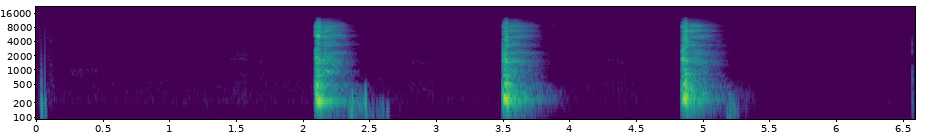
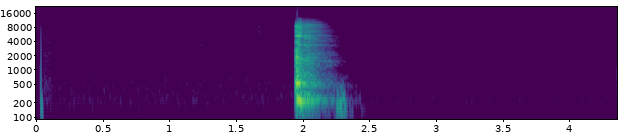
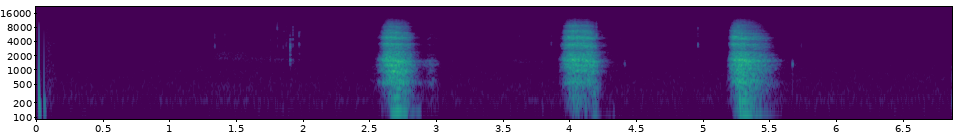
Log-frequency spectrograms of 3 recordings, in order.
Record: {"three_cough_length": "6.6 s", "three_cough_amplitude": 25359, "three_cough_signal_mean_std_ratio": 0.18, "cough_length": "4.4 s", "cough_amplitude": 32186, "cough_signal_mean_std_ratio": 0.12, "exhalation_length": "6.9 s", "exhalation_amplitude": 4745, "exhalation_signal_mean_std_ratio": 0.26, "survey_phase": "beta (2021-08-13 to 2022-03-07)", "age": "45-64", "gender": "Male", "wearing_mask": "No", "symptom_cough_any": true, "symptom_runny_or_blocked_nose": true, "symptom_fatigue": true, "symptom_other": true, "smoker_status": "Never smoked", "respiratory_condition_asthma": false, "respiratory_condition_other": false, "recruitment_source": "Test and Trace", "submission_delay": "2 days", "covid_test_result": "Positive", "covid_test_method": "RT-qPCR", "covid_ct_value": 23.5, "covid_ct_gene": "ORF1ab gene", "covid_ct_mean": 23.9, "covid_viral_load": "15000 copies/ml", "covid_viral_load_category": "Low viral load (10K-1M copies/ml)"}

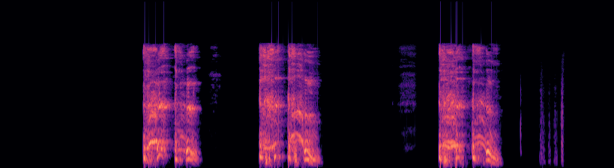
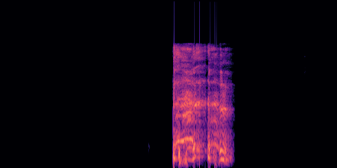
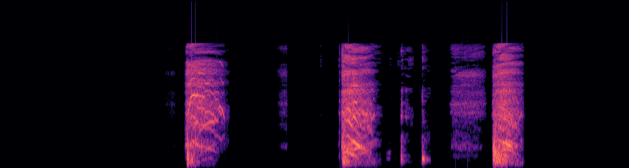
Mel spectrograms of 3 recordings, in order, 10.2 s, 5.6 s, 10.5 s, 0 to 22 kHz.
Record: {"three_cough_length": "10.2 s", "three_cough_amplitude": 32768, "three_cough_signal_mean_std_ratio": 0.41, "cough_length": "5.6 s", "cough_amplitude": 29783, "cough_signal_mean_std_ratio": 0.31, "exhalation_length": "10.5 s", "exhalation_amplitude": 29116, "exhalation_signal_mean_std_ratio": 0.33, "survey_phase": "beta (2021-08-13 to 2022-03-07)", "age": "45-64", "gender": "Male", "wearing_mask": "No", "symptom_shortness_of_breath": true, "smoker_status": "Ex-smoker", "respiratory_condition_asthma": false, "respiratory_condition_other": true, "recruitment_source": "REACT", "submission_delay": "3 days", "covid_test_result": "Negative", "covid_test_method": "RT-qPCR", "influenza_a_test_result": "Negative", "influenza_b_test_result": "Negative"}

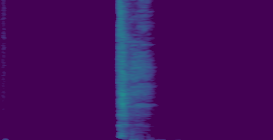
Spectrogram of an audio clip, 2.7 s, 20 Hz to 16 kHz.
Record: {"cough_length": "2.7 s", "cough_amplitude": 1033, "cough_signal_mean_std_ratio": 0.3, "survey_phase": "beta (2021-08-13 to 2022-03-07)", "age": "18-44", "gender": "Female", "wearing_mask": "No", "symptom_runny_or_blocked_nose": true, "symptom_sore_throat": true, "symptom_fatigue": true, "symptom_headache": true, "symptom_change_to_sense_of_smell_or_taste": true, "smoker_status": "Current smoker (1 to 10 cigarettes per day)", "respiratory_condition_asthma": false, "respiratory_condition_other": false, "recruitment_source": "Test and Trace", "submission_delay": "2 days", "covid_test_result": "Positive", "covid_test_method": "RT-qPCR", "covid_ct_value": 35.1, "covid_ct_gene": "N gene"}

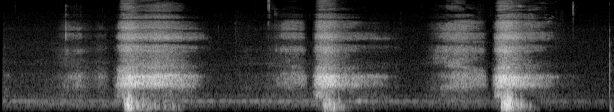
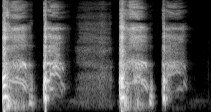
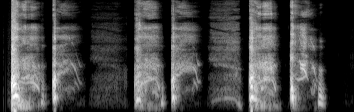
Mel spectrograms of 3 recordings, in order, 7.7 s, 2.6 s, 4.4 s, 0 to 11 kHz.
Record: {"exhalation_length": "7.7 s", "exhalation_amplitude": 15952, "exhalation_signal_mean_std_ratio": 0.39, "cough_length": "2.6 s", "cough_amplitude": 32768, "cough_signal_mean_std_ratio": 0.37, "three_cough_length": "4.4 s", "three_cough_amplitude": 32768, "three_cough_signal_mean_std_ratio": 0.3, "survey_phase": "beta (2021-08-13 to 2022-03-07)", "age": "18-44", "gender": "Female", "wearing_mask": "No", "symptom_cough_any": true, "symptom_sore_throat": true, "smoker_status": "Ex-smoker", "respiratory_condition_asthma": false, "respiratory_condition_other": false, "recruitment_source": "REACT", "submission_delay": "-1 day", "covid_test_result": "Negative", "covid_test_method": "RT-qPCR", "influenza_a_test_result": "Negative", "influenza_b_test_result": "Negative"}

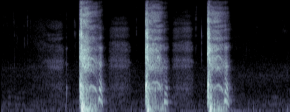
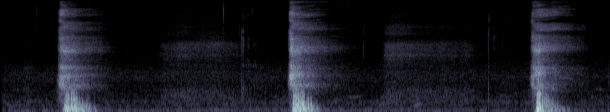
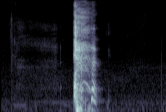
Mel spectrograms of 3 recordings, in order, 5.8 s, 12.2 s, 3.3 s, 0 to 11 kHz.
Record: {"three_cough_length": "5.8 s", "three_cough_amplitude": 31401, "three_cough_signal_mean_std_ratio": 0.27, "exhalation_length": "12.2 s", "exhalation_amplitude": 9311, "exhalation_signal_mean_std_ratio": 0.24, "cough_length": "3.3 s", "cough_amplitude": 24300, "cough_signal_mean_std_ratio": 0.23, "survey_phase": "beta (2021-08-13 to 2022-03-07)", "age": "45-64", "gender": "Female", "wearing_mask": "No", "symptom_other": true, "smoker_status": "Ex-smoker", "respiratory_condition_asthma": false, "respiratory_condition_other": false, "recruitment_source": "REACT", "submission_delay": "1 day", "covid_test_result": "Negative", "covid_test_method": "RT-qPCR"}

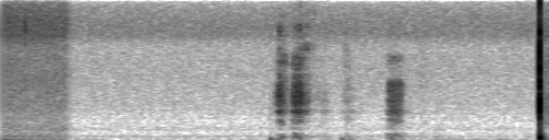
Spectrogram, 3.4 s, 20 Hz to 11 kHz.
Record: {"exhalation_length": "3.4 s", "exhalation_amplitude": 26028, "exhalation_signal_mean_std_ratio": 0.09, "survey_phase": "beta (2021-08-13 to 2022-03-07)", "age": "65+", "gender": "Female", "wearing_mask": "No", "symptom_none": true, "smoker_status": "Never smoked", "respiratory_condition_asthma": false, "respiratory_condition_other": false, "recruitment_source": "REACT", "submission_delay": "1 day", "covid_test_result": "Negative", "covid_test_method": "RT-qPCR"}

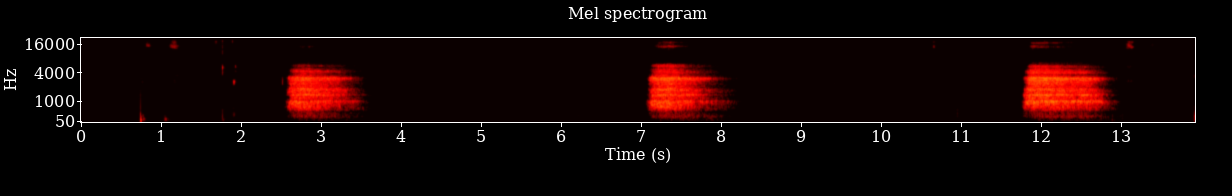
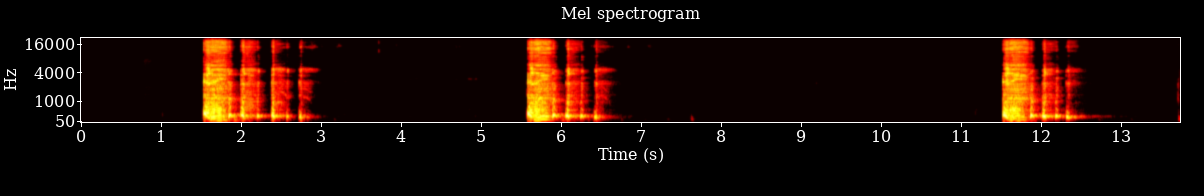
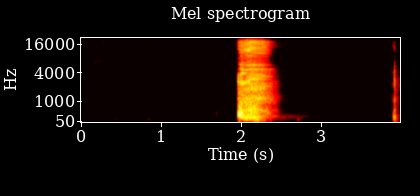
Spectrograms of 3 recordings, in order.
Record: {"exhalation_length": "13.9 s", "exhalation_amplitude": 2739, "exhalation_signal_mean_std_ratio": 0.34, "three_cough_length": "13.7 s", "three_cough_amplitude": 32768, "three_cough_signal_mean_std_ratio": 0.28, "cough_length": "4.0 s", "cough_amplitude": 32768, "cough_signal_mean_std_ratio": 0.24, "survey_phase": "beta (2021-08-13 to 2022-03-07)", "age": "18-44", "gender": "Female", "wearing_mask": "No", "symptom_cough_any": true, "symptom_shortness_of_breath": true, "symptom_headache": true, "smoker_status": "Never smoked", "respiratory_condition_asthma": false, "respiratory_condition_other": false, "recruitment_source": "REACT", "submission_delay": "2 days", "covid_test_result": "Negative", "covid_test_method": "RT-qPCR", "influenza_a_test_result": "Negative", "influenza_b_test_result": "Negative"}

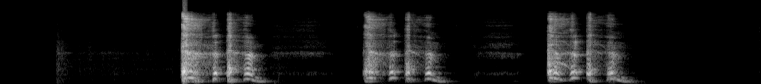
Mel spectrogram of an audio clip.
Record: {"three_cough_length": "7.6 s", "three_cough_amplitude": 32768, "three_cough_signal_mean_std_ratio": 0.31, "survey_phase": "alpha (2021-03-01 to 2021-08-12)", "age": "18-44", "gender": "Male", "wearing_mask": "No", "symptom_cough_any": true, "symptom_new_continuous_cough": true, "symptom_diarrhoea": true, "symptom_fatigue": true, "symptom_fever_high_temperature": true, "symptom_headache": true, "symptom_onset": "7 days", "smoker_status": "Never smoked", "respiratory_condition_asthma": false, "respiratory_condition_other": false, "recruitment_source": "Test and Trace", "submission_delay": "2 days", "covid_test_result": "Positive", "covid_test_method": "RT-qPCR", "covid_ct_value": 16.0, "covid_ct_gene": "ORF1ab gene", "covid_ct_mean": 16.5, "covid_viral_load": "4000000 copies/ml", "covid_viral_load_category": "High viral load (>1M copies/ml)"}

